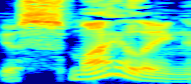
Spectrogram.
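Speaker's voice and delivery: low, hushed, puzzled whisper. Commander Jansky speaks to the man who called her Valduma; low, puzzled whisper. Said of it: "she whispered".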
